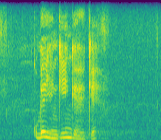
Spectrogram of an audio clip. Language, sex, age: Xhosa, female, 26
